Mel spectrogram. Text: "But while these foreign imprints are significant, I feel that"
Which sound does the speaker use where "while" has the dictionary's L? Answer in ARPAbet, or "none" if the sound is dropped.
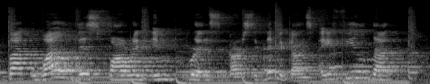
L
